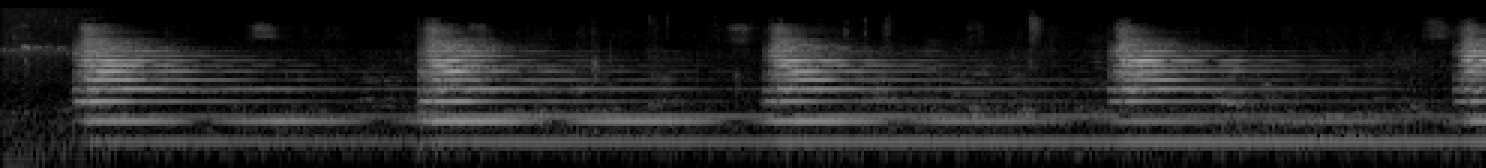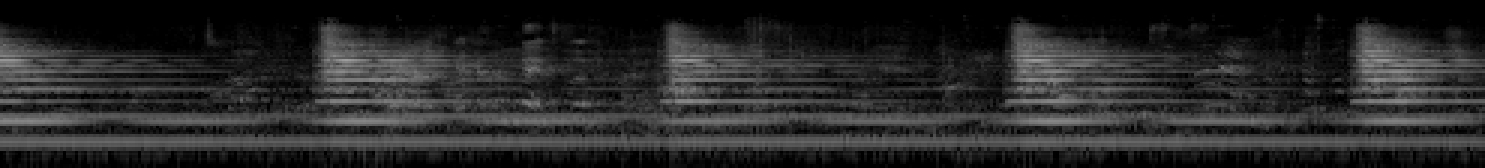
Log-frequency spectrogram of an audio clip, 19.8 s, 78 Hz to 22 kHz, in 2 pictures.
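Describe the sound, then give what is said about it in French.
Church bells of the 19th-century Saint-Roch church, in the heart of the Saint-Roch quarter, peal in a steady, repeating rhythm, each stroke ringing out with rich overtones over a constant low hum, clear with no voices. “On se retrouve donc en plein cœur du quartier Saint-Roch, qui a en son centre une église du 19e siècle.”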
